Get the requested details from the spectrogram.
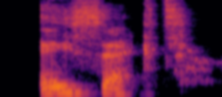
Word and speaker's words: AASECT: AASECT.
